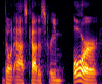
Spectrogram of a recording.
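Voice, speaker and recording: A man's voice: medium pitch, expressive, slow, clean tone. Guy hosting an interview over a call, chatty, mid voice, kinda rambly questions. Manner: supportive, chatty, thinks out loud. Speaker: podcast host.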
